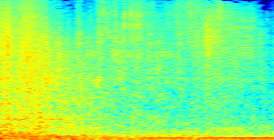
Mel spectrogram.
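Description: Sparks crackle and hiss from a damaged machine.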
